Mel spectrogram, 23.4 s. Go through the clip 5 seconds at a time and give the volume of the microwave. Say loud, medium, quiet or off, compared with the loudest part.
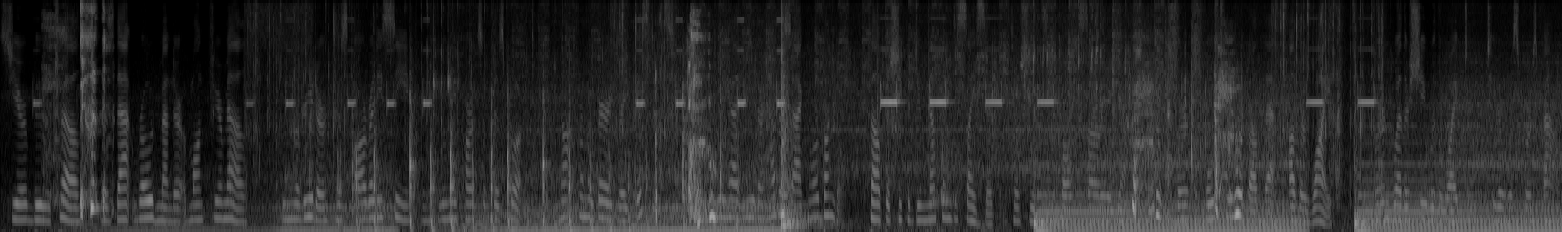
quiet, medium, loud, loud, loud.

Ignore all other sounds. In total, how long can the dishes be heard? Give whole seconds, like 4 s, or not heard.
not heard.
